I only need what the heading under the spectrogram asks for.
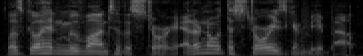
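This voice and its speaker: A man hosting a reaction video, switching between reading aloud and casual, rambling commentary as he thinks out loud. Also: medium pitch, very animated, racing.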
